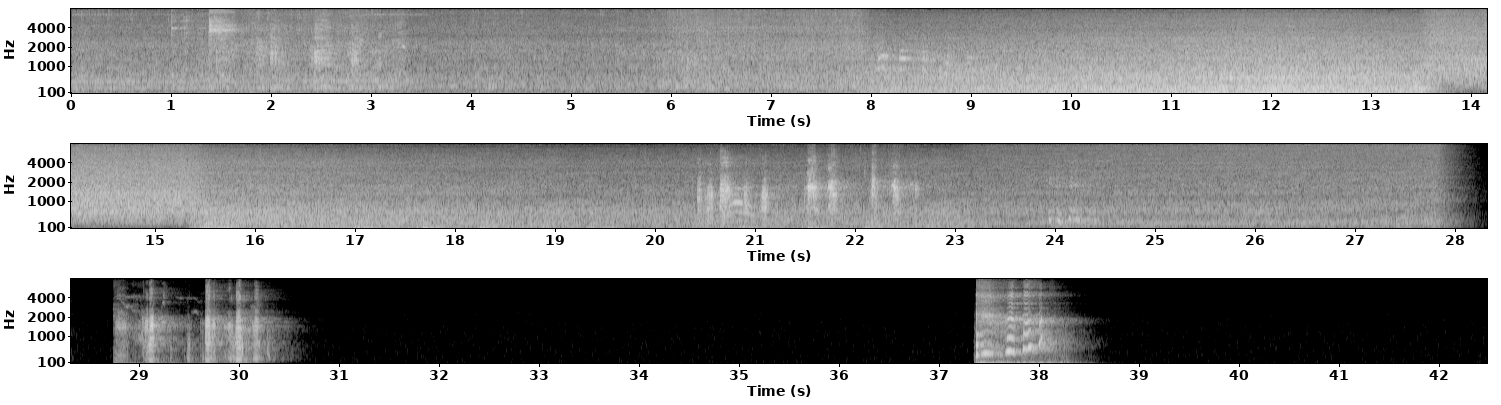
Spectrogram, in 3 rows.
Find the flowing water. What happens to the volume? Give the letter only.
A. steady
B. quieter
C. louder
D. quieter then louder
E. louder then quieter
E.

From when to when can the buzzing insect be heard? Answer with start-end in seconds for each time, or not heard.
0.0-3.6.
